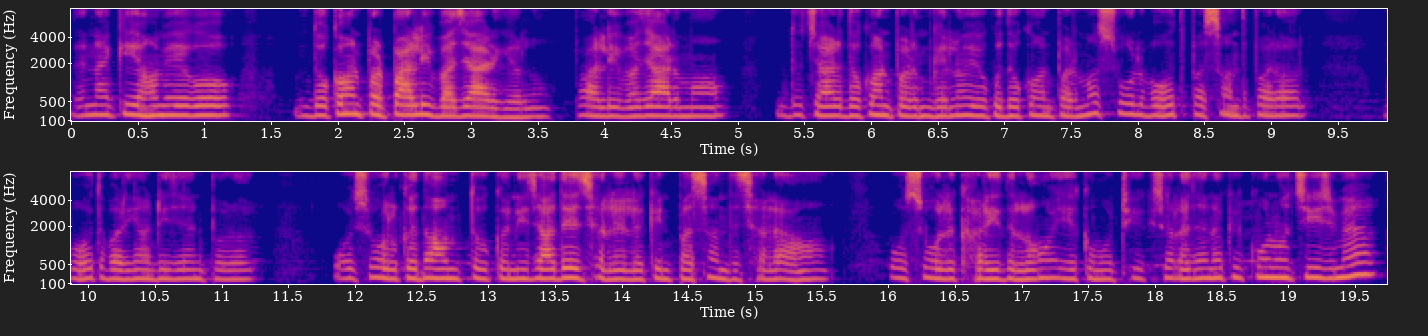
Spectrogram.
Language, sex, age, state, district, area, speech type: Maithili, female, 60+, Bihar, Darbhanga, urban, spontaneous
